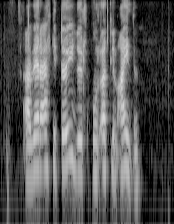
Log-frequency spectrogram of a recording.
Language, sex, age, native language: Icelandic, female, 40-49, Icelandic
